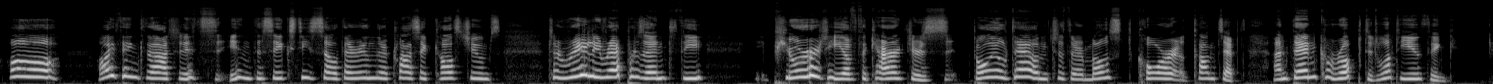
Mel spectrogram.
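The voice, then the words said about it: Imitates another person's voice, mockingly. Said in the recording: “doing an impression of you ... My voice is deeper than yours in an everyday sense ... weird and mean representation”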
